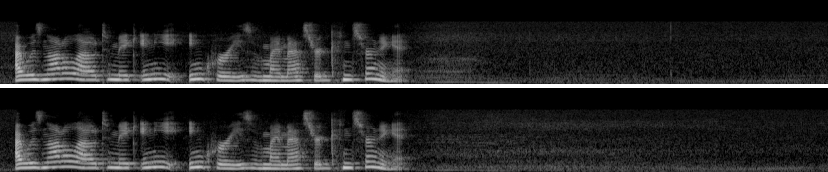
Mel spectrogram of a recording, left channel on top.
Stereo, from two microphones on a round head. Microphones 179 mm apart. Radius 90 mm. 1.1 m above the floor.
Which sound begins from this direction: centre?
A woman speaking, at 0.1 s.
